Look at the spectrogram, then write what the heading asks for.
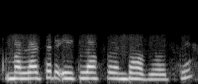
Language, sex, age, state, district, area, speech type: Marathi, female, 45-60, Maharashtra, Nagpur, urban, conversation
